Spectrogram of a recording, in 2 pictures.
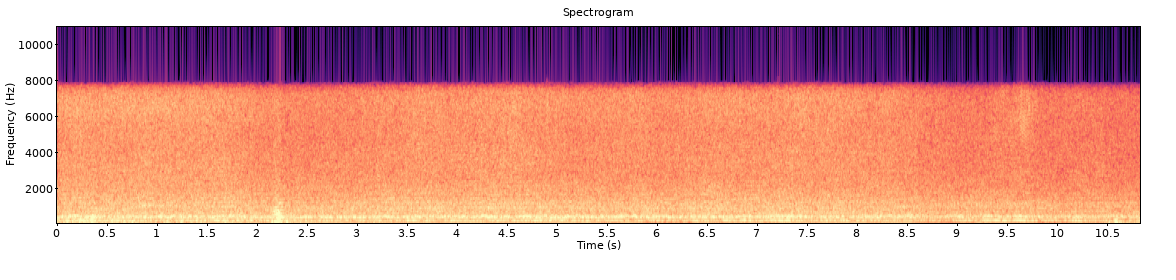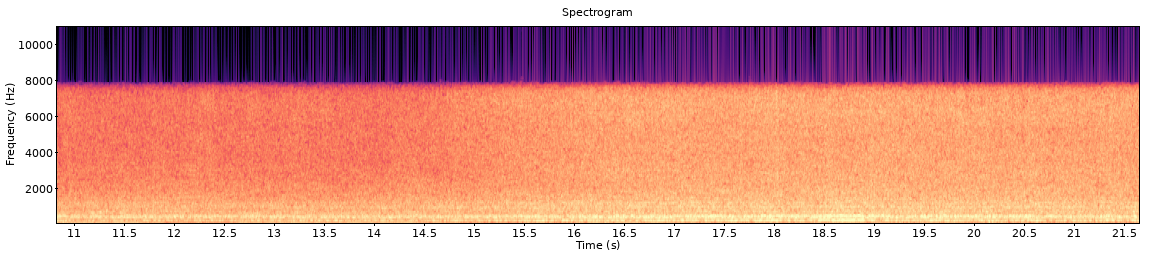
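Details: Bees entering a hive box right after their swarm was caught and contained, 25 July 2013, with dozens fanning the entrance to guide the rest in. An unbroken, even, humming buzz carries on steadily, slightly swelling toward the end.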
